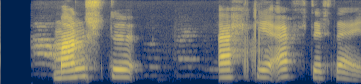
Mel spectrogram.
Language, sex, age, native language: Icelandic, male, 10, Icelandic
